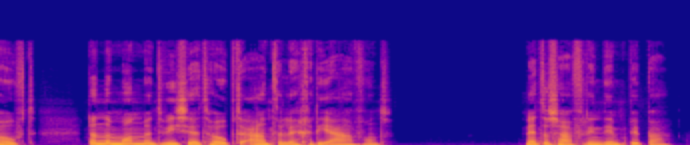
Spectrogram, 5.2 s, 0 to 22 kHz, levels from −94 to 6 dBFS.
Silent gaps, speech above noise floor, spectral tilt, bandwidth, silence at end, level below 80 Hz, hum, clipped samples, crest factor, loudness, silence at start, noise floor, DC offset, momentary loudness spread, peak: none; 58 dB; -6 dB/octave; 16 kHz; 0.15 s; -70 dBFS; none; under 0.1%; 18 dB; -20 LUFS; 0 s; -77 dBFS; under 0.1%; 11 LU; -4 dBFS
